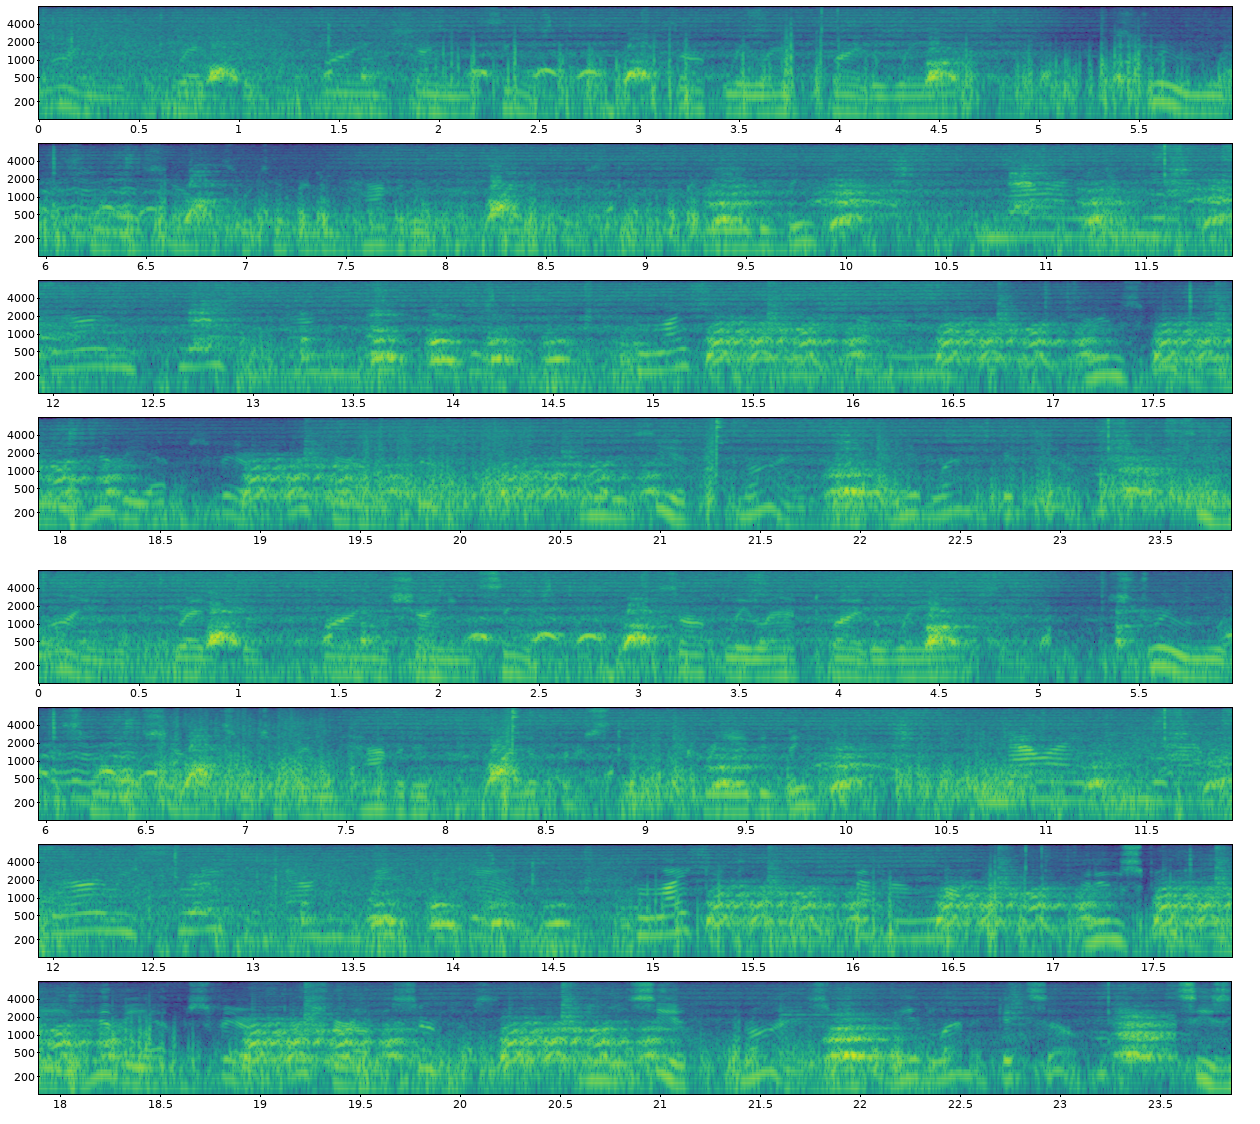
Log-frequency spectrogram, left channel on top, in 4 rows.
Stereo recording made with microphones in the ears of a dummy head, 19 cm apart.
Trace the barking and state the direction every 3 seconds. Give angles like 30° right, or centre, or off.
60° right, 50° right, 20° right, 30° left, 30° left, centre, 30° right, 50° right.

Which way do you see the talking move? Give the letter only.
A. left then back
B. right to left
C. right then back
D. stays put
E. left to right
D.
